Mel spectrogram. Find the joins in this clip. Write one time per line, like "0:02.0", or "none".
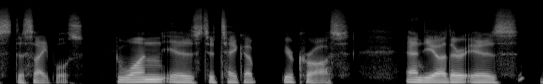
0:01.1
